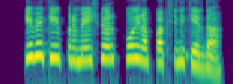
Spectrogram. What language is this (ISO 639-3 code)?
kfx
